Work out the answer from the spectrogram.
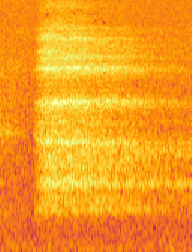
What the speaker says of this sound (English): So let all the breath out.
